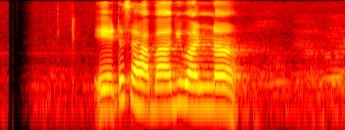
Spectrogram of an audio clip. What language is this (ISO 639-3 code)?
sin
